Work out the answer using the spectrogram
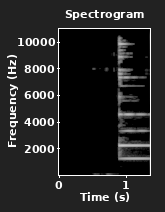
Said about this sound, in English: Benji, get ready to defend. Wait for the bell.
